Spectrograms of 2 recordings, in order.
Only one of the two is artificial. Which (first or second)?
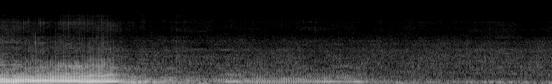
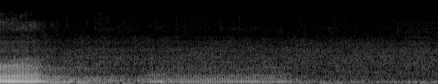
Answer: first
